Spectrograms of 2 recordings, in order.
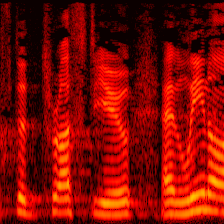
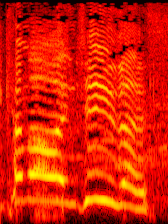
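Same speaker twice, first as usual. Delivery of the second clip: loud high call to the congregation; rally the room to shout; full-voiced praise shout; 9 semitones higher, 8 dB louder, much slower than usual. Real, not acted. Preacher calls congregation to shout.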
